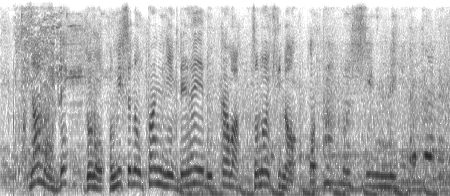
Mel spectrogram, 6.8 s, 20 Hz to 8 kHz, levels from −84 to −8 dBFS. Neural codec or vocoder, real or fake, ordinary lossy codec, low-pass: codec, 44.1 kHz, 3.4 kbps, Pupu-Codec; fake; Opus, 24 kbps; 7.2 kHz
